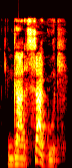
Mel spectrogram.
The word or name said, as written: GARSAGURI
